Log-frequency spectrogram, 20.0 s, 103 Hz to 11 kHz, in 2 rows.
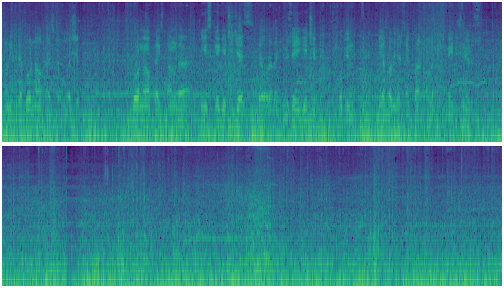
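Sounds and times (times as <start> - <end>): vehicle rumbling on gravel road: 0.0 - 20.0.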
